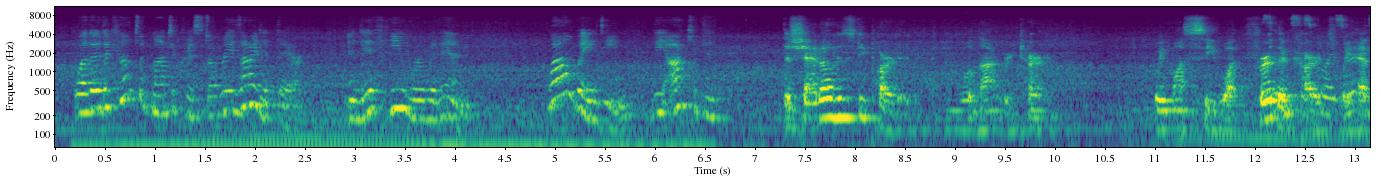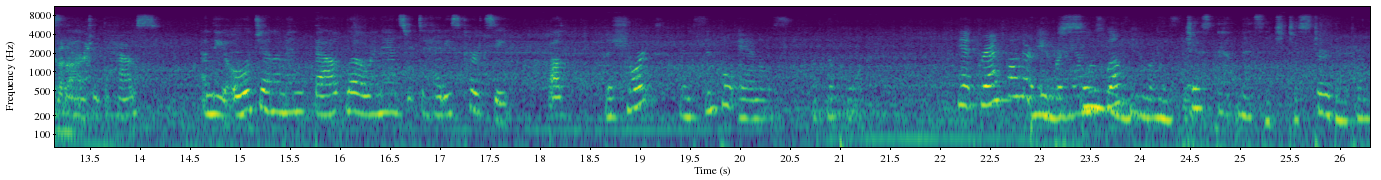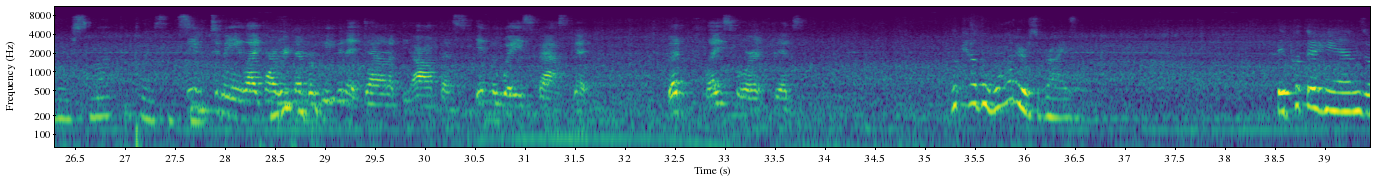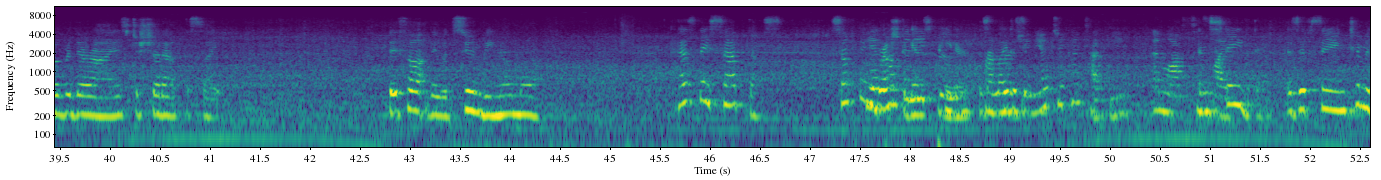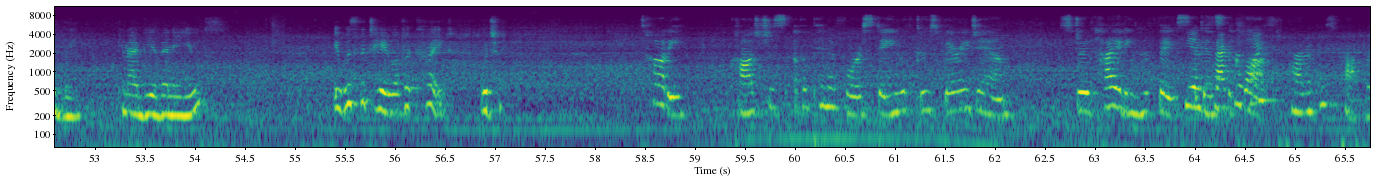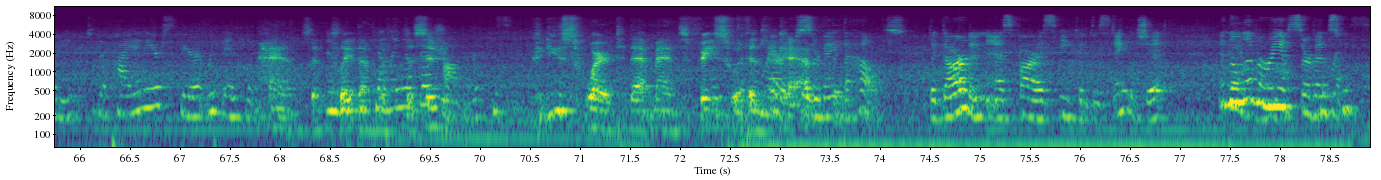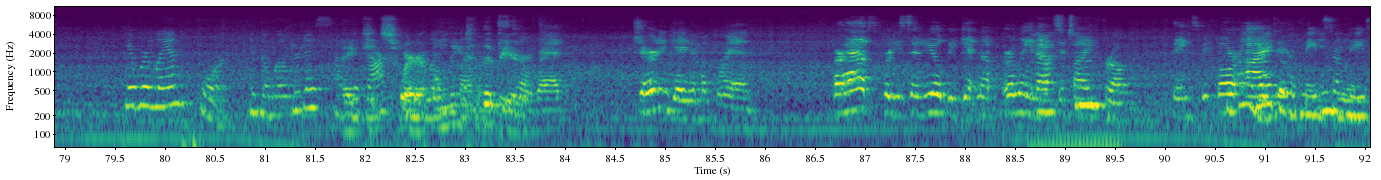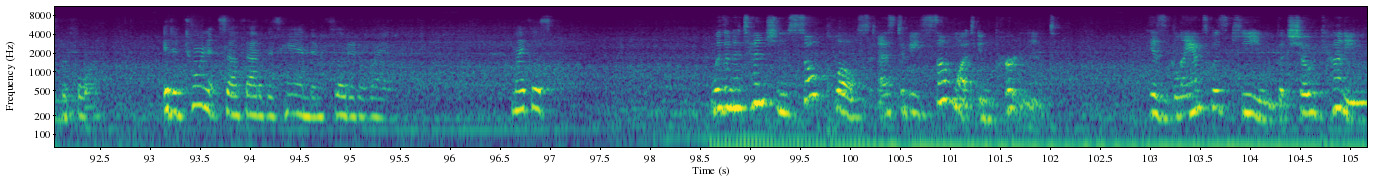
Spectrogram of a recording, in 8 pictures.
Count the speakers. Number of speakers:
seven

